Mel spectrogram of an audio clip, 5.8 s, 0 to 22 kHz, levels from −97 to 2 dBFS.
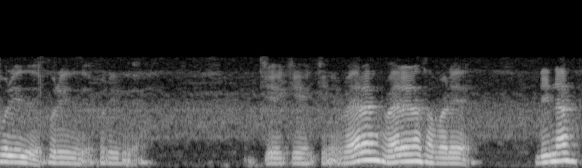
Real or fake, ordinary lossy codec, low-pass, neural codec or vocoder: real; none; 5.4 kHz; none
